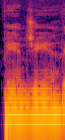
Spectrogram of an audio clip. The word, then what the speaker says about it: Pangaea: Pangaea? – Yeah.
